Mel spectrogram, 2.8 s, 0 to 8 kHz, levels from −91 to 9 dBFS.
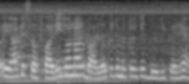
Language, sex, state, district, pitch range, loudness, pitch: Hindi, female, Odisha, Sambalpur, 225-280 Hz, -15 LUFS, 260 Hz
